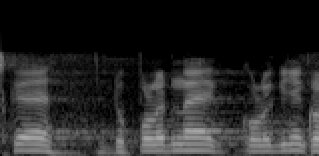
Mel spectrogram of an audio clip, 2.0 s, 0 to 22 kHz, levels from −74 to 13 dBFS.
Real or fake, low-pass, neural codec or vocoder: real; 5.4 kHz; none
